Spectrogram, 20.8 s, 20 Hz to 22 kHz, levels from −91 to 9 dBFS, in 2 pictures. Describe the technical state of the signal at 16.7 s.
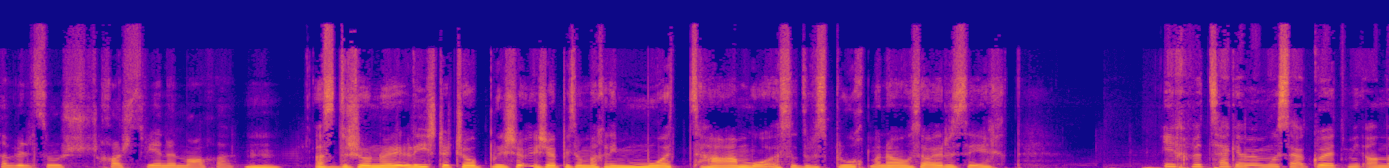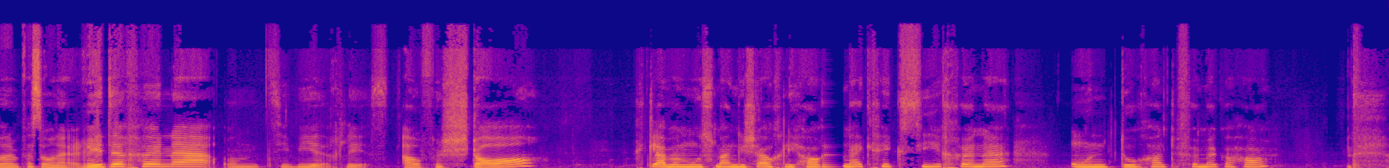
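At 16.7 s the signal is inside a burst of packet loss running from 16.61 to 16.76 s. About 140 ms of audio never arrived; the receiver filled roughly 130 ms by extending the last sound while fading it, then resumed further on with that stretch skipped.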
